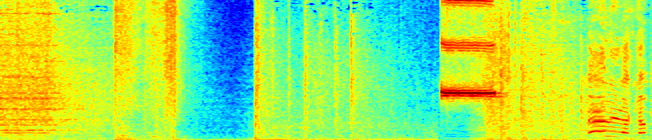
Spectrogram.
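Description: Broadcast transition audio: background music fades out, then two deep boom hits land about one and two and a half seconds in, and a short high electronic tone sounds about four and a half seconds in.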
